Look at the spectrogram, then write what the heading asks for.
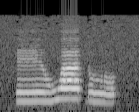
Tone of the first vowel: low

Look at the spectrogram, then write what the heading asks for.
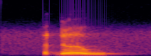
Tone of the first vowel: low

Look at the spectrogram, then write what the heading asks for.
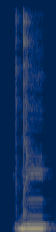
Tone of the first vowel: high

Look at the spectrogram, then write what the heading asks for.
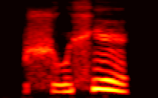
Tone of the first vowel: rising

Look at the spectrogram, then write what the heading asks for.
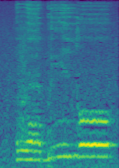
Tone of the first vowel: low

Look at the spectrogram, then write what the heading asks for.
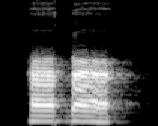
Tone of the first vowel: low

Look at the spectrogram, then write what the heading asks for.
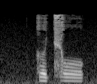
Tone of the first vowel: falling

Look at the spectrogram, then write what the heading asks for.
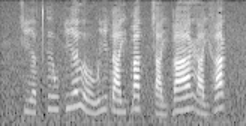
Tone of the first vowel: low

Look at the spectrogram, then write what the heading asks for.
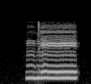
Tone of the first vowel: high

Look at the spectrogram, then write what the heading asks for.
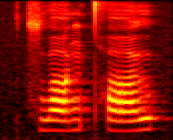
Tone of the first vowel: rising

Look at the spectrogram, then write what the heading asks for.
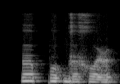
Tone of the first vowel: high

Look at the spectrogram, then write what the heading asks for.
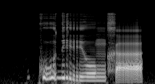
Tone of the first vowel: high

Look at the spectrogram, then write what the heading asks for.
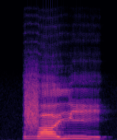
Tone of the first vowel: high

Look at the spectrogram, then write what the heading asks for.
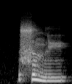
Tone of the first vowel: falling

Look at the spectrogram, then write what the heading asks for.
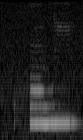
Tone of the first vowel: high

